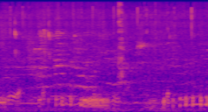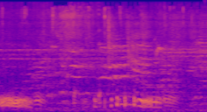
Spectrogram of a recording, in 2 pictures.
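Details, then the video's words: Male pigeon producing three throaty, rolling coo phrases at roughly two-second intervals, each swelling and fading, with light background noise. "Pigeon sounds attract pigeons || Male pigeon Sound"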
